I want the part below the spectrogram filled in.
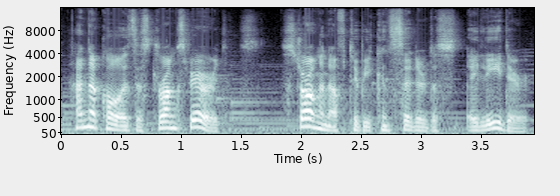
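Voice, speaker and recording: A man's voice: mid-range voice, sing-song, quick pace, pushed and bright, faint music behind. A man reading a game aloud as a let's play streamer, reacting casually and repeating phrases as he puzzles things out.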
